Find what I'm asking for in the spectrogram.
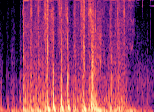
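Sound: video game gunfire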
